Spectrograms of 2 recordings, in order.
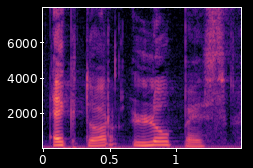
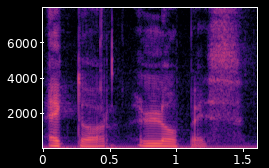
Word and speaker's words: Héctor López: le O pour dire Héctor López, en portant l'accent tonique ici sur les premières syllabes, mais jamais sur les dernières, donc des noms et des prénoms en espagnol. Héctor López.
